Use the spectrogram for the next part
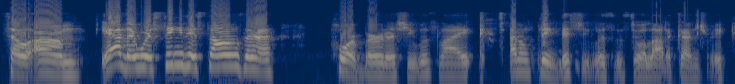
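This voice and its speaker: Woman, casual chat, rambling, many fillers, mid pitch, dry close sound. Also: moderate pace, dry recording, rough recording. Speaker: guest.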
